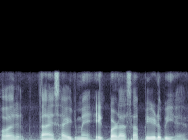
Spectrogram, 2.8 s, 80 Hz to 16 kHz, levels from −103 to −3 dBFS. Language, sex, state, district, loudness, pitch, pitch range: Hindi, male, Uttar Pradesh, Lucknow, -19 LUFS, 120 Hz, 115-130 Hz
